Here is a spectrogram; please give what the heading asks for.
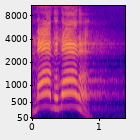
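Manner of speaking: high, loud, drawn-out cry for mother; frightened child's cry. Retold or imitated. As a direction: act out a scared boy calling out. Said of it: "He cried out".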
